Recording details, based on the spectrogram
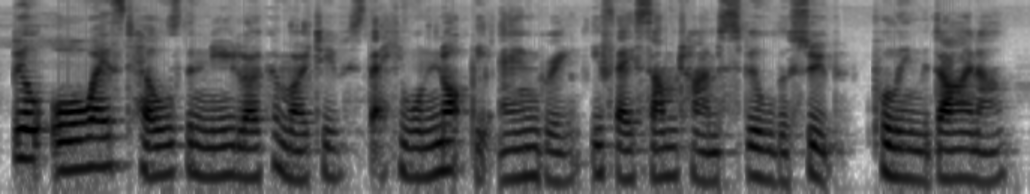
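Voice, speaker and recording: A woman reads a children's picture book aloud in a fairly low voice. Her narration is expressive, leaning deliberately on key phrases. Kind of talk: read-aloud storybook narration.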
